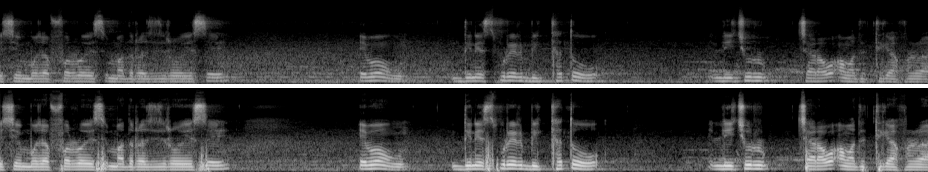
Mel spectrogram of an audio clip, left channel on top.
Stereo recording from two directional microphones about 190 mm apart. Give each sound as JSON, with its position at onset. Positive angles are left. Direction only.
{"t": 0.0, "sound": "speech", "side_deg": -40}
{"t": 3.6, "sound": "speech", "side_deg": -40}
{"t": 7.1, "sound": "speech", "side_deg": -40}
